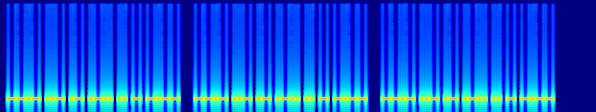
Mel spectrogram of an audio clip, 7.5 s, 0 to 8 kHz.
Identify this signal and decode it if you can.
Morse code, heard as a keyed tone, about 40 wpm, 250 Hz. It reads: QUALITY QUALITY QUALITY
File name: morse / morse-training-40WPM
